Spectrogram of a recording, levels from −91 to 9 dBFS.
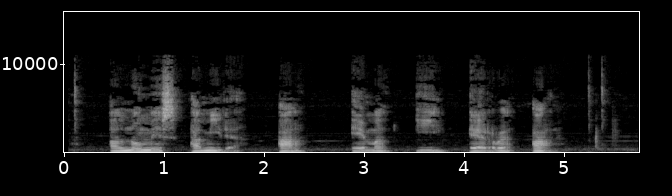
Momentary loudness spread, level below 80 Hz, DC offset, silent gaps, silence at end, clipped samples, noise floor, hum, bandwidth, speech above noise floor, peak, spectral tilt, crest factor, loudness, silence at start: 19 LU; -56 dBFS; under 0.1%; none; 0.85 s; under 0.1%; -51 dBFS; none; 11 kHz; 24 dB; -8 dBFS; -4.5 dB/octave; 20 dB; -28 LUFS; 0.1 s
